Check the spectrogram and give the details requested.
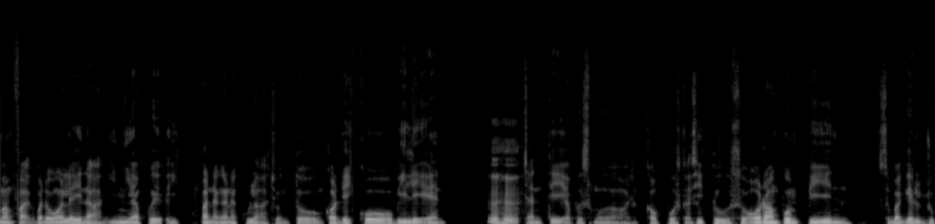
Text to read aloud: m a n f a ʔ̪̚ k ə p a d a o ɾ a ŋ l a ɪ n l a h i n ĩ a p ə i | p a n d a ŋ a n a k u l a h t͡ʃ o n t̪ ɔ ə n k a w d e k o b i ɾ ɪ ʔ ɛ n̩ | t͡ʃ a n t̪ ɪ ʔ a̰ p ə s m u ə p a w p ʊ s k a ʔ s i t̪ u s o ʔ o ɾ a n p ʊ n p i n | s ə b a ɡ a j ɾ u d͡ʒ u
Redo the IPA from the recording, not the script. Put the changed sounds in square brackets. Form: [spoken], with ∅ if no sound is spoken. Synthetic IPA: m a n f a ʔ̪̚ k ə p a d a o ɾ a ŋ l a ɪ n l a h i n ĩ a p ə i | p a n d a ŋ a n a k u l a h t͡ʃ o n t̪ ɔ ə [ŋ] k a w d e k o b i [l] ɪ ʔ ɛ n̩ | t͡ʃ a n t̪ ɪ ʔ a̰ p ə s m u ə [k] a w p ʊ s k a ʔ s i t̪ u s o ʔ o ɾ a [ŋ] p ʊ n p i n | s ə b a ɡ a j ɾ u d͡ʒ u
